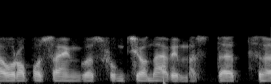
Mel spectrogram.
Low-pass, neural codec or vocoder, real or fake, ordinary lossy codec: 5.4 kHz; none; real; Opus, 32 kbps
